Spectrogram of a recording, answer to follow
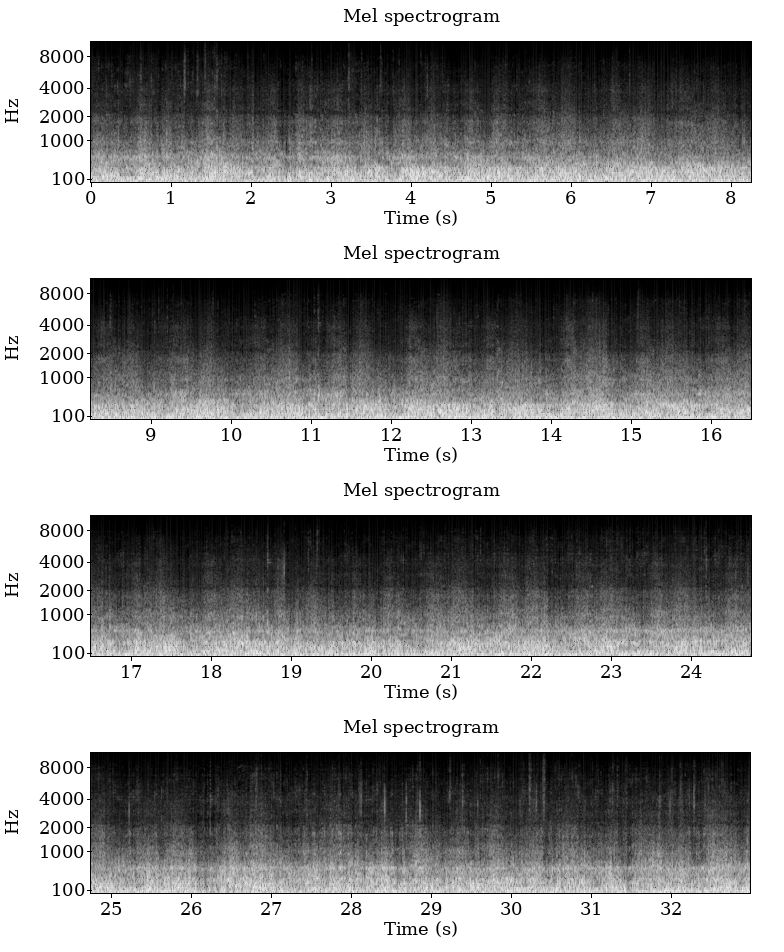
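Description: Wind buffeting the microphone of a handlebar-mounted camera on a bicycle in motion: a loud, steady rumble with no letup.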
